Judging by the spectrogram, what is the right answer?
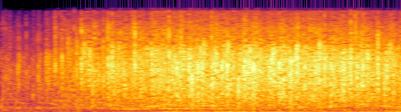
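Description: Applause from a crowd in the Batman Telltale video game swells quickly from quiet clapping into a steady, dense ovation that holds for several seconds.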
